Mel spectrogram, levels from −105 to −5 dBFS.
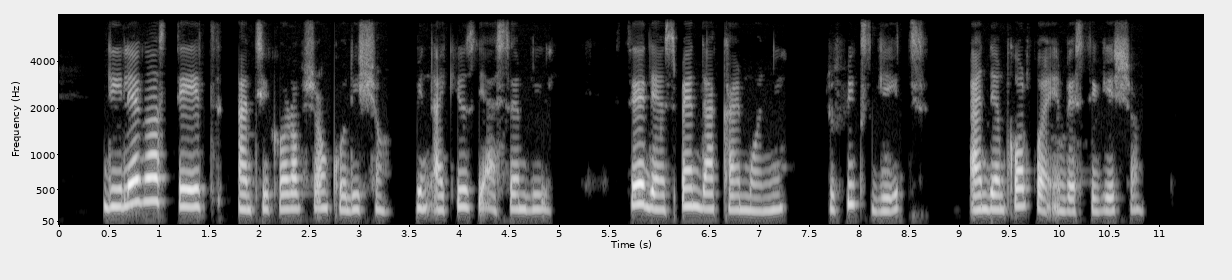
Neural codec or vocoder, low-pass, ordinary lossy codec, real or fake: none; 7.2 kHz; none; real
